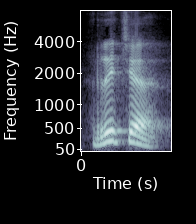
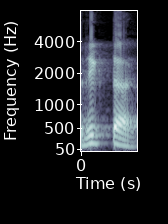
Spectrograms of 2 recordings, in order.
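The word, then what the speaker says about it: Richter: 15 minute के बाद professor रिचर sorry रिक्टर टी है।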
